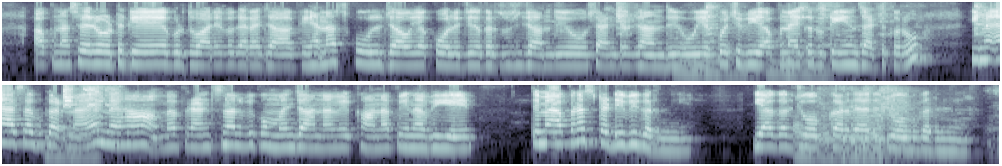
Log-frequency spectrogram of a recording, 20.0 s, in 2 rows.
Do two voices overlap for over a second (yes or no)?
yes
